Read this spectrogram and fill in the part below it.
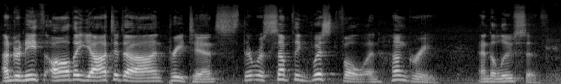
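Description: A man's voice: a little high, sing-song, moderate pace, a bit bright. A man playing a world-weary Hollywood publicist with dry, wisecracking delivery in 1950s radio comedy style. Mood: wistful. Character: wry, world-weary male Hollywood publicist, war veteran. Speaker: actor in old-time radio troupe. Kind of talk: 1950s radio comedy acting, live on stage. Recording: noisy live stage recording.

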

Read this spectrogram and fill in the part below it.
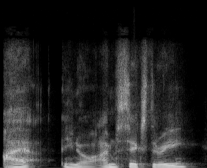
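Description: A young man on a podcast, talking earnestly and loudly in a casual chat, with many "like"s. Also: mid-range voice, slow, slightly rough. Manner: loud, earnest, heavy use of "like". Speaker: podcast co-host.

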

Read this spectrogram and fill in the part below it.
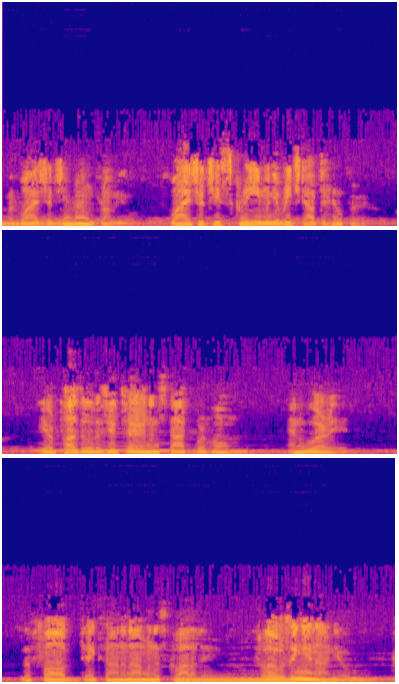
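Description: Male actor as taunting mystery narrator, medium pitch, 1940s radio drama delivery, clear music behind, dull vintage sound. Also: lightly acted. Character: knowing, sardonic mystery narrator taunting the protagonist.

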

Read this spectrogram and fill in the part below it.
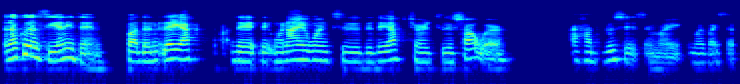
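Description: A woman's voice: on the low side, fairly even intonation, normal speed, gravelly, dry recording. A woman guest on a podcast, talking in casual interview chat, hesitant with frequent restarts. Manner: hesitant, many restarts and fillers. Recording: dry, dull lo-fi audio.

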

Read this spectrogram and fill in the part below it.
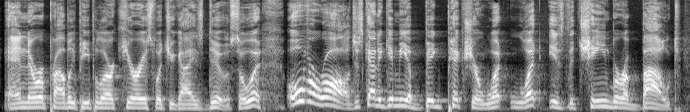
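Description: Higher-voiced man hosting a chatty podcast. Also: animated, fairly quick, darkish tone. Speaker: podcast host. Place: home basement bar studio.

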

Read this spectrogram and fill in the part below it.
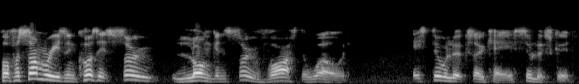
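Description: A man's voice: a little high, lively intonation, normal speed. Guy rambling about a game on a podcast, keeps restarting sentences, slightly muffled lo-fi sound. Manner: rambling, restarts often, laughs at own jokes. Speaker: podcast guest reviewing a game. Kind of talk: casual gaming podcast chat. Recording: lo-fi podcast audio.

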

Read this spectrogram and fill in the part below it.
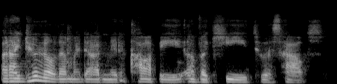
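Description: Animated man from Poland telling stories. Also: mid-range voice, a little fast, slightly rough, dry recording. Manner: animated storyteller who acts out quoted voices. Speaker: guest. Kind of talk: conversational storytelling.

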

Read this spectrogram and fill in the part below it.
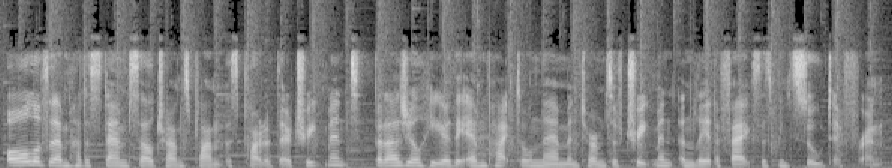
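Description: A woman presenting a podcast, reading a scripted intro in a clear, measured way. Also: fairly low pitch, steady tone, faint music behind. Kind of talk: scripted narration.

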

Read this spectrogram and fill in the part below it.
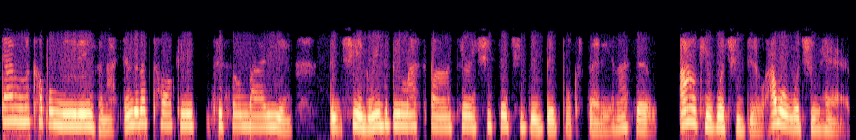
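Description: A soft-spoken woman telling her personal recovery story as the speaker at a phone meeting. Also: medium pitch, brisk, slightly rough, no room sound. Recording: phone line.

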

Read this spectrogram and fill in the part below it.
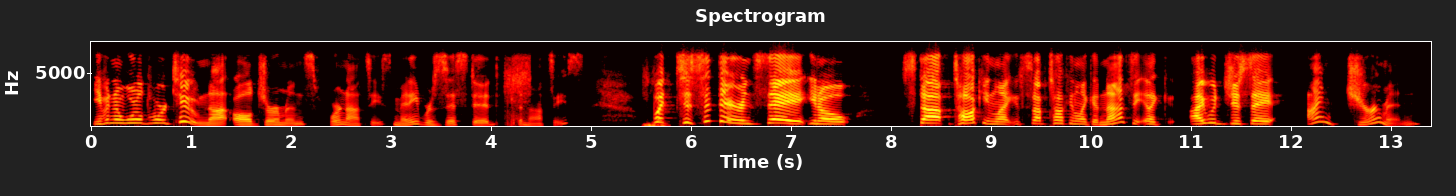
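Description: A woman's voice: a little high, very animated, unhurried, bright, forceful tone, no room sound. A woman co-hosting a podcast in casual chat, teasing her co-host and laughing often. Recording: dull, lo-fi, dry.

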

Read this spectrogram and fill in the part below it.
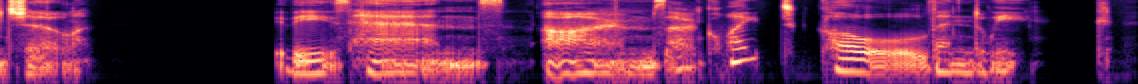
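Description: A woman voicing a reanimated female corpse in an audio drama, breathy and halting, with solemn, formal courtesy. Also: deep voice, darkish tone, no echo, studio quality, voice pushed down, exaggerated voice. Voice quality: breathy, whispery, creaking. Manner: slow, halting, stiff-lipped, formal.

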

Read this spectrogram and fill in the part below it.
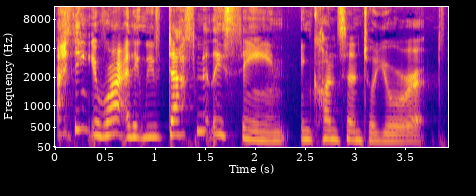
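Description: A woman's voice: a little high, very animated, fairly quick. A woman from North Wales with a British accent, co-hosting a podcast in a casual, conversational style. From North Wales, near the English border. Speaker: podcast co-host.

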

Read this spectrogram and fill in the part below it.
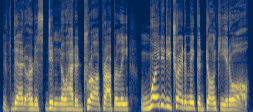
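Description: A woman's voice: sits low, moderate pace, darkish tone, no room sound, natural voice. A cross, clumsy male donkey from a children's tale, acted out by a woman reader. He complains indignantly and grumbles his way through every line. The recording is close and dry. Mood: angry, grumbling. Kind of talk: children's storybook character reading.

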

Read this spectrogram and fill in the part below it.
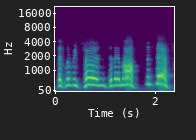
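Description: An actor playing a dying, vengeful, grandiose stage star with anguished theatrical delivery in a 1940s radio drama. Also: male voice, extremely high pitch, normal speed, no room sound. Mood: crazed, vengeful. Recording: old narrow-band radio recording.

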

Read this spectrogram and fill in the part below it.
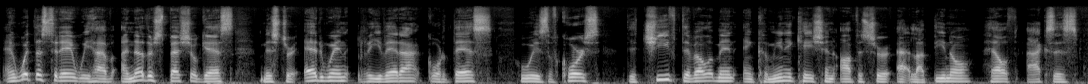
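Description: A man hosting a community podcast, chatting casually and upbeat, often laughing and giving shout-outs to his guest. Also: mid-range voice, normal speed, few pauses, dry recording. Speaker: podcast host.

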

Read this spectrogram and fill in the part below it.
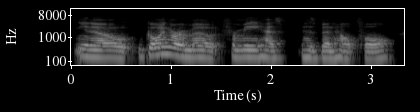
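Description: A woman's voice: sits low, measured pace, darkish tone, highs cut off. A middle-aged woman chatting casually and candidly as a panel guest on a call. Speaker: panel guest working in healthcare.

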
